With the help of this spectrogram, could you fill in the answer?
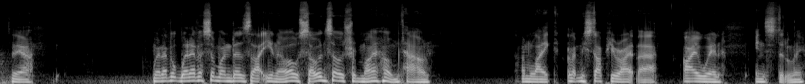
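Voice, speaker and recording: With a slight Midlands accent, a man of fairly high pitch speaks at very even loudness with ordinary pitch variation and long, frequent pauses, in a dry, close sound with no echo. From English West Midlands, Walsall area. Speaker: video game streamer. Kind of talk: casual live-stream chat while gaming. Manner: halting, many false starts and fillers.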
